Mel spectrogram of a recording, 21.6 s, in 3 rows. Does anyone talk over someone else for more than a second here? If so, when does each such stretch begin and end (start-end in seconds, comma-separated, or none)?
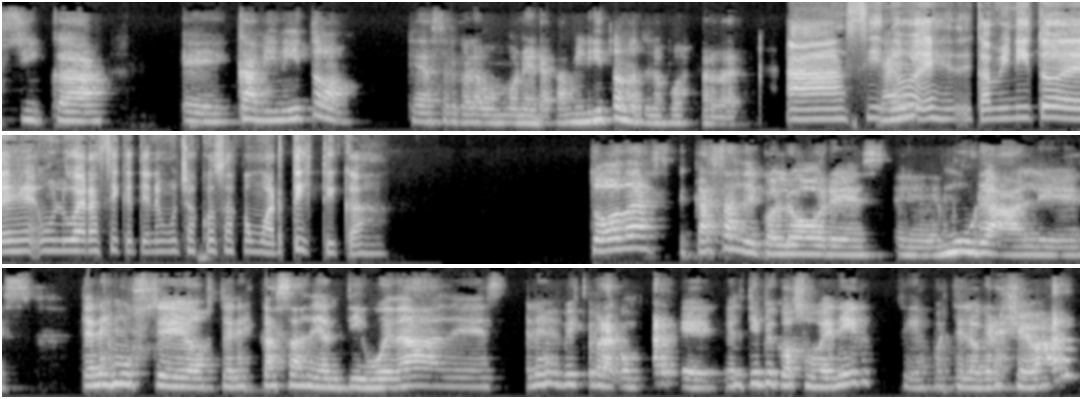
none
